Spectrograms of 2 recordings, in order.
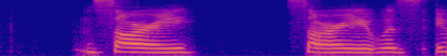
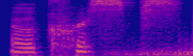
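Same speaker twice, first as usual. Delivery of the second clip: softer breathy "Oh, the crisps"; hushed mock British; 13 dB quieter, slower than usual. Shown as a demonstration. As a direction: murmur "the crisps" like a secret. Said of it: "they're crisps".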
